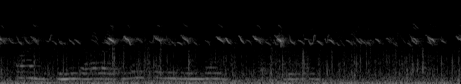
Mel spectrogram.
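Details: Baby chickens peep in quick overlapping bursts of thin, high chirps, while an adult hen's low, drawn-out clucking runs underneath amid constant barnyard noise.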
